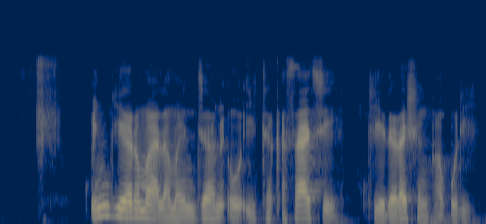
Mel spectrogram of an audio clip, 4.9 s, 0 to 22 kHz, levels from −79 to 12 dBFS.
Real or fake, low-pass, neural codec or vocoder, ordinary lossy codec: real; none; none; none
